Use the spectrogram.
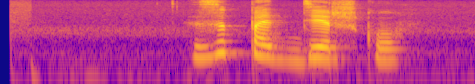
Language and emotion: Russian, positive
